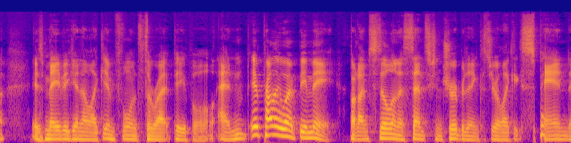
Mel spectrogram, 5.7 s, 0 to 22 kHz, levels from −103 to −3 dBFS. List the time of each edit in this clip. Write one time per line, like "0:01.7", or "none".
0:03.4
